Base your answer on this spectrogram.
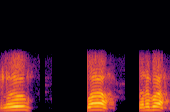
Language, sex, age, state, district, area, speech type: Bodo, male, 60+, Assam, Kokrajhar, rural, conversation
